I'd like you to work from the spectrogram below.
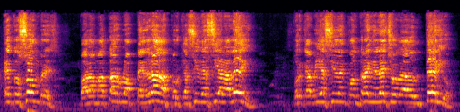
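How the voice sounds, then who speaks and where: A man preaching a sermon emphatically, asking rhetorical questions and rising to shouts. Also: extremely high pitch, a little fast. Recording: echoey room, voice from a distance.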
